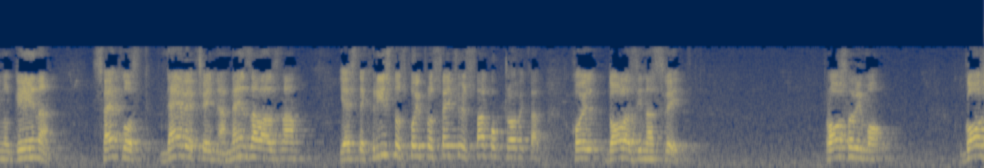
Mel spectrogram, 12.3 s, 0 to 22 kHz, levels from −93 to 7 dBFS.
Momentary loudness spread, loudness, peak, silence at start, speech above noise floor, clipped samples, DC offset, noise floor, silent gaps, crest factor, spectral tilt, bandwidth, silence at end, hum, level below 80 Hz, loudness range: 12 LU; -18 LUFS; 0 dBFS; 0 s; 27 dB; under 0.1%; under 0.1%; -45 dBFS; none; 20 dB; -3.5 dB/octave; 8 kHz; 0 s; none; -50 dBFS; 5 LU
